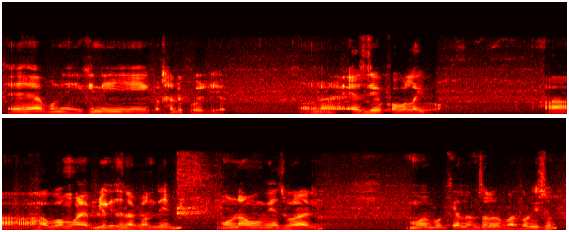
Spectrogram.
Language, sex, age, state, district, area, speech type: Assamese, male, 60+, Assam, Golaghat, rural, spontaneous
